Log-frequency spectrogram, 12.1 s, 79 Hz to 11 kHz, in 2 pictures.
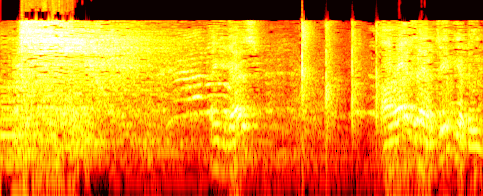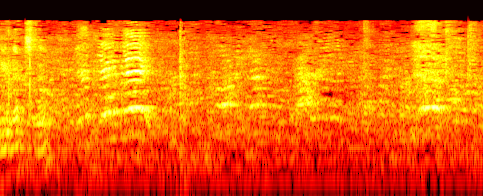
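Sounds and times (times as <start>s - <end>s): loud rock music: 0.0s - 3.4s.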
